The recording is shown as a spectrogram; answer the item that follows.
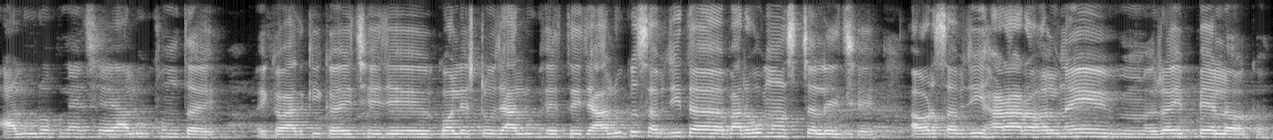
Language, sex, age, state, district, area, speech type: Maithili, female, 45-60, Bihar, Samastipur, rural, spontaneous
